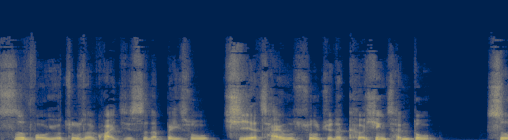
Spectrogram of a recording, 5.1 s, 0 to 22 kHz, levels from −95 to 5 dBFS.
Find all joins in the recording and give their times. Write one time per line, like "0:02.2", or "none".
0:02.2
